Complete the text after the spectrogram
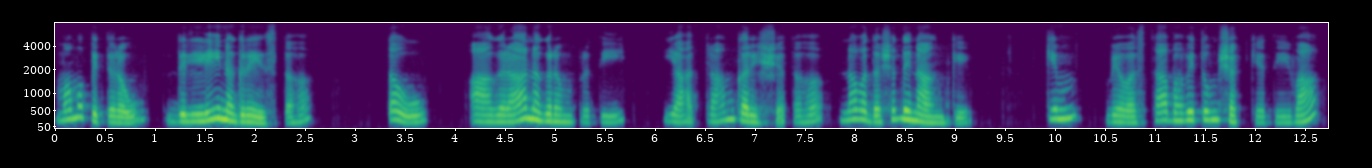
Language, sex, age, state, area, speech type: Sanskrit, female, 30-45, Delhi, urban, spontaneous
